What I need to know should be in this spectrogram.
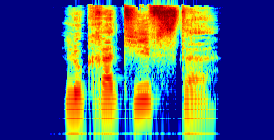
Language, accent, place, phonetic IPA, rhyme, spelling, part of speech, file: German, Germany, Berlin, [lukʁaˈtiːfstə], -iːfstə, lukrativste, adjective, De-lukrativste.ogg
- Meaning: inflection of lukrativ: 1. strong/mixed nominative/accusative feminine singular superlative degree 2. strong nominative/accusative plural superlative degree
